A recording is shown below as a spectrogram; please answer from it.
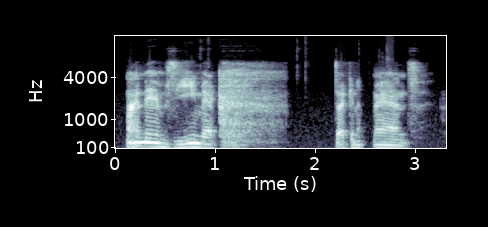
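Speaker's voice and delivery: rasping, hoarse goblin voice. A goblin character introduces itself to the people speaking, in a raspy goblin voice. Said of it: "raspy goblin voice".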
